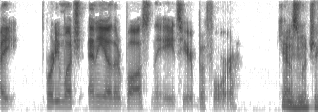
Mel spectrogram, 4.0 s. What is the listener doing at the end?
taking over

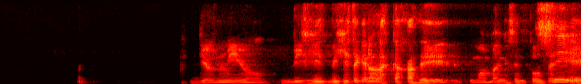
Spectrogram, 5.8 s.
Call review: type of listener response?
taking over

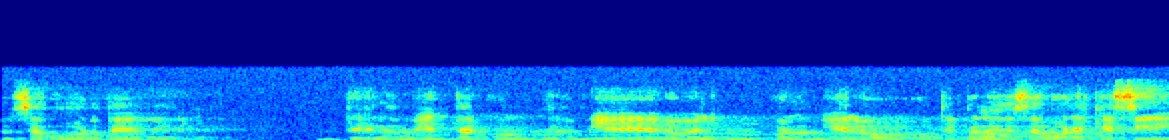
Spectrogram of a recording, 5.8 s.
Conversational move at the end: listening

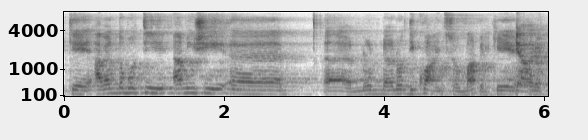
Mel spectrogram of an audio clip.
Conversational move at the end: listening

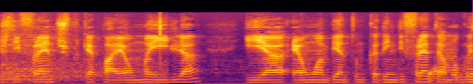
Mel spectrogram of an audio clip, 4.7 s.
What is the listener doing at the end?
listening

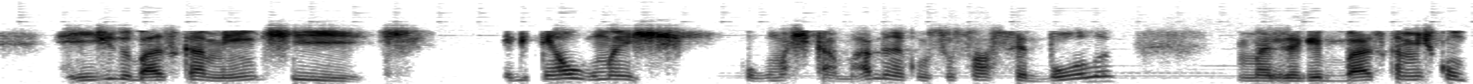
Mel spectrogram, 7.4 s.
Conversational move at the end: listening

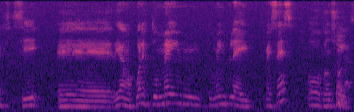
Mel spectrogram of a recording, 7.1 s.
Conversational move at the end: taking over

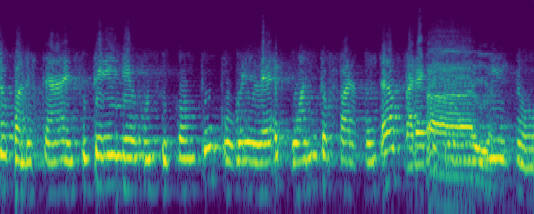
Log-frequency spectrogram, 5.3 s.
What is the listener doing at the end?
listening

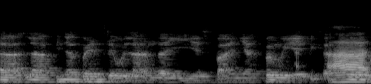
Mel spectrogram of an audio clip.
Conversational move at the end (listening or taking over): taking over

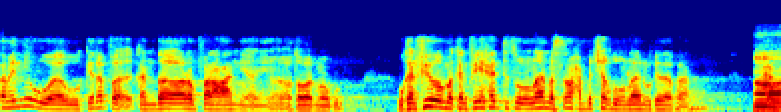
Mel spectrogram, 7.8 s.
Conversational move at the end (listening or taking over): taking over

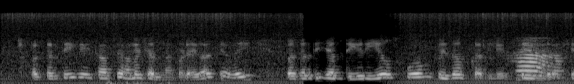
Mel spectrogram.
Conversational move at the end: listening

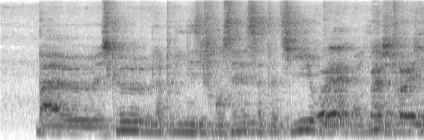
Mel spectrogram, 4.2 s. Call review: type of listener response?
taking over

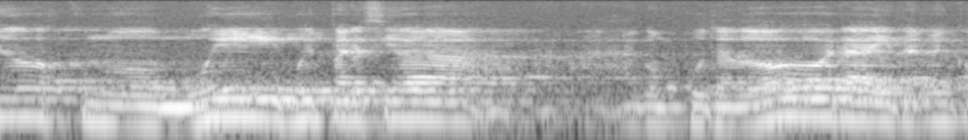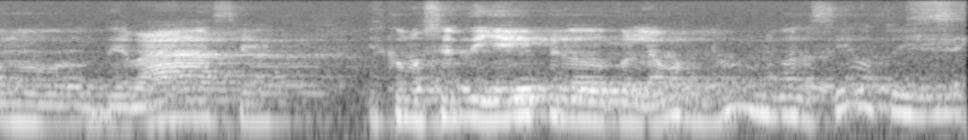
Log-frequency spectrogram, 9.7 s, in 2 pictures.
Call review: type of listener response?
taking over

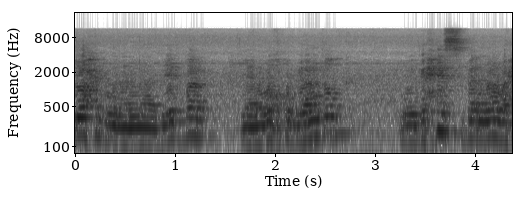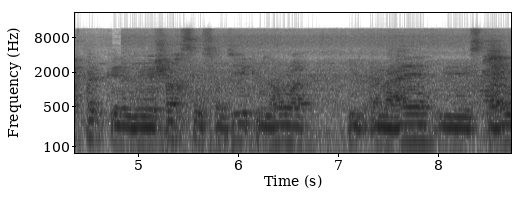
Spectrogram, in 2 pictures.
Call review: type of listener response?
listening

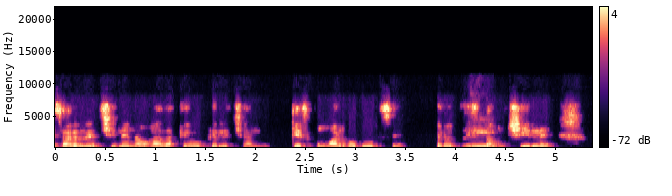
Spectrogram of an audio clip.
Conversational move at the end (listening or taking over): listening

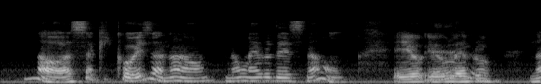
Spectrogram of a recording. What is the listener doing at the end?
listening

